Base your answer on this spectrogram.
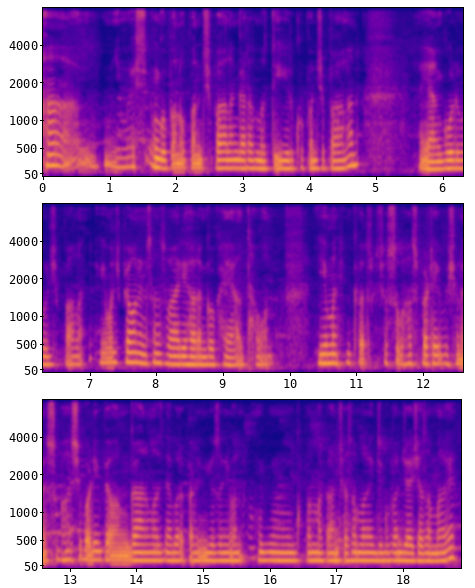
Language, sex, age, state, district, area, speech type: Kashmiri, male, 30-45, Jammu and Kashmir, Shopian, rural, spontaneous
